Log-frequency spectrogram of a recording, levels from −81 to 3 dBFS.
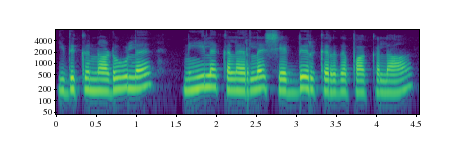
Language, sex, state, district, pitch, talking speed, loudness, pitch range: Tamil, female, Tamil Nadu, Nilgiris, 195 Hz, 90 wpm, -17 LUFS, 185-215 Hz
